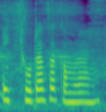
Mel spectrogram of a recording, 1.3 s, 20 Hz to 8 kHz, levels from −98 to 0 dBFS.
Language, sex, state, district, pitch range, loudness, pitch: Hindi, female, West Bengal, Alipurduar, 210-250 Hz, -16 LUFS, 235 Hz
